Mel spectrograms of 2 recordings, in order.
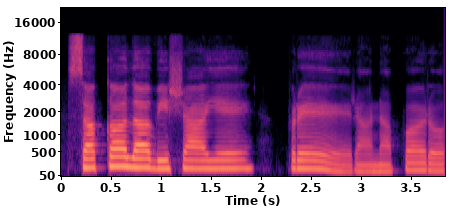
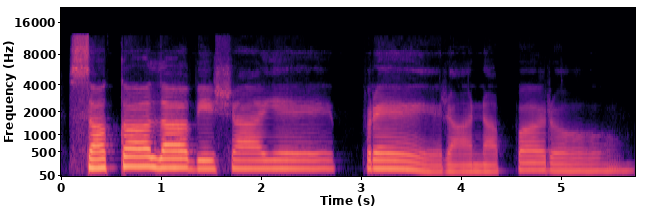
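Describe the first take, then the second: First: The phrase is said at a quicker pace. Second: The phrase is said at a slower pace.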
